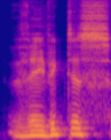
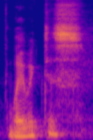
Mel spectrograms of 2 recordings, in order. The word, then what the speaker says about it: Vae Victis: widowichi then evadevg uh the v's are pronounced like w's so waywictus i guess um this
